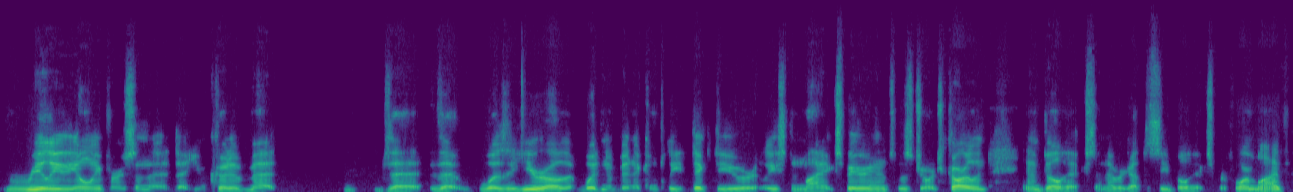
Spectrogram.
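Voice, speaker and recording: Speaking at a normal speed into close headset-style audio, a low-voiced man hosts a livestream talk show and rants casually about politics to his live chat. He is emphatic and swears a lot. The recording is dry and low in quality.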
